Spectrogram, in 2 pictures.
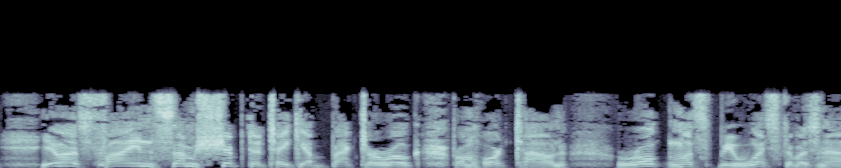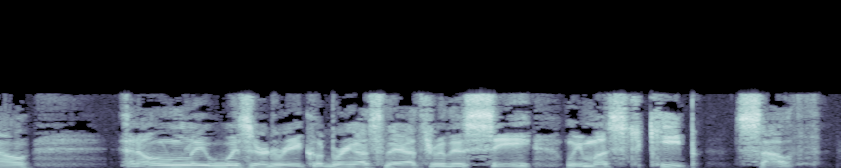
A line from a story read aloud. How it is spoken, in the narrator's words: the master bellowed through the wind and rain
